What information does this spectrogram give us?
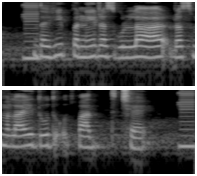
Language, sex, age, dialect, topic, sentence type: Maithili, female, 18-24, Bajjika, agriculture, statement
